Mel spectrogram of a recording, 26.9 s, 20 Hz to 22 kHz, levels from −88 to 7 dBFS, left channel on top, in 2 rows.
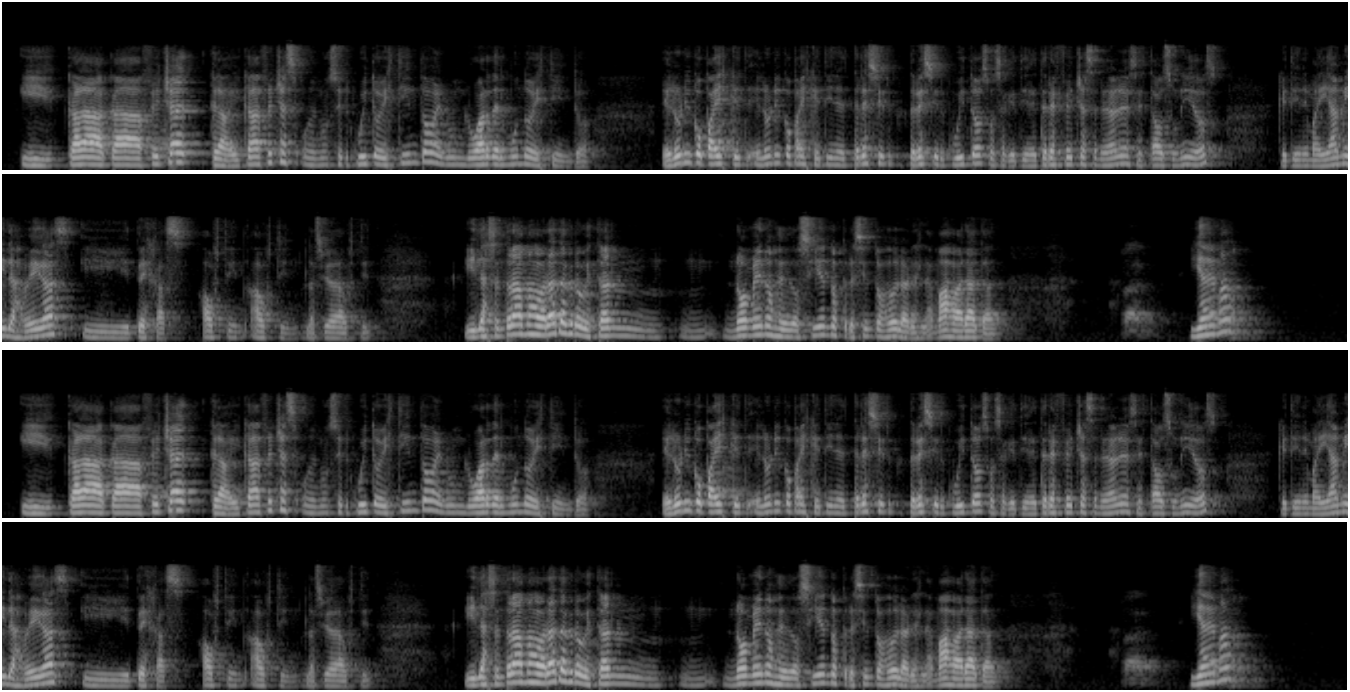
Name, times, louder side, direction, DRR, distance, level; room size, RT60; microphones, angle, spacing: voice 1, 0.2-1.8 2.1-5.8 6.6-12.1 12.4-12.5 12.8-17.6 18.1-23.4 23.9-24.0 25.3-25.8, equal, ahead, 11 dB, 0.4 m, -31 dB
voice 2, 1.3-1.7 7.1-7.3 14.4-14.6 24.6-24.9 25.4-25.8, left 1 dB, 35° left, 0 dB, 5.6 m, -47 dB
21.0 x 7.4 x 5.9 m, 0.68 s
head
